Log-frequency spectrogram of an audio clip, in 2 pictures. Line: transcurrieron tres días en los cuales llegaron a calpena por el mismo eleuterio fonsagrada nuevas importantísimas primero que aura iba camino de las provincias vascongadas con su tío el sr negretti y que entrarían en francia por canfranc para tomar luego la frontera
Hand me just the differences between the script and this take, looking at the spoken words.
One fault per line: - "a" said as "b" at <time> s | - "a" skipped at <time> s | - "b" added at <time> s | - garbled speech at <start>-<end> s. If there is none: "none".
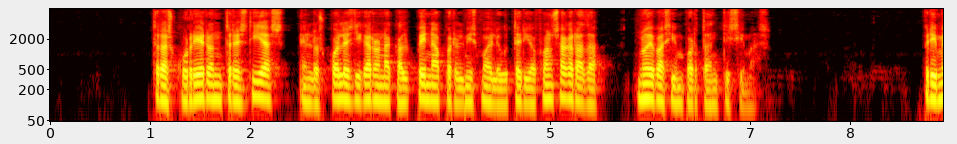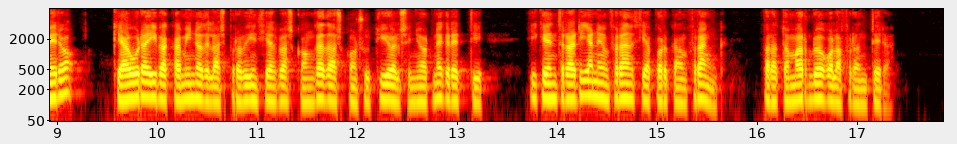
none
